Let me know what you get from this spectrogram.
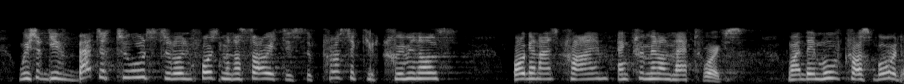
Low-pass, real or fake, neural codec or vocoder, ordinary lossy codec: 5.4 kHz; fake; vocoder, 22.05 kHz, 80 mel bands, HiFi-GAN; none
